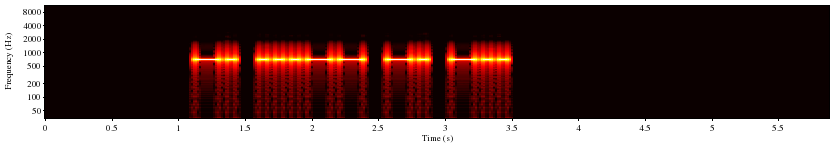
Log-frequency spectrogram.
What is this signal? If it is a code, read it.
Morse code, heard as a keyed tone, about 20 wpm, 700 Hz. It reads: N3ND
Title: Easy Call Signs Repeated 3x - 20wpm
